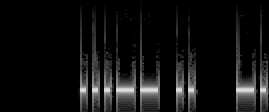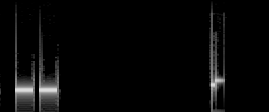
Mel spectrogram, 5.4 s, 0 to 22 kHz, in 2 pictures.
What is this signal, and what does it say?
Morse code, heard as a keyed tone, about 20 wpm, 700 Hz. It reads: 3I NM
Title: Winter Field Day Exchanges Encore 20wpm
